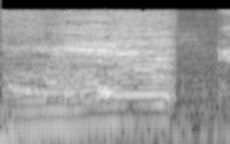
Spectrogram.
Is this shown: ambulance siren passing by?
no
